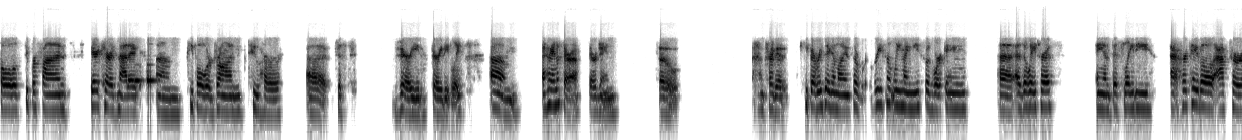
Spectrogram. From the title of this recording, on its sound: Listener Phone Call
